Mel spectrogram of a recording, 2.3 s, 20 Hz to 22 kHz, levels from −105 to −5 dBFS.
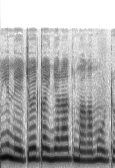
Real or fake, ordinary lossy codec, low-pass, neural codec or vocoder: real; MP3, 96 kbps; 10.8 kHz; none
